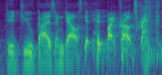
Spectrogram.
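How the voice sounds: A booming, put-on character voice from a man at medium pitch, delivered at a fairly slow pace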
